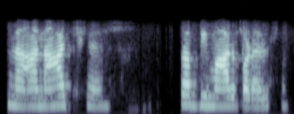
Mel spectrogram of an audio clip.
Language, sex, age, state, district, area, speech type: Maithili, female, 30-45, Bihar, Purnia, urban, conversation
